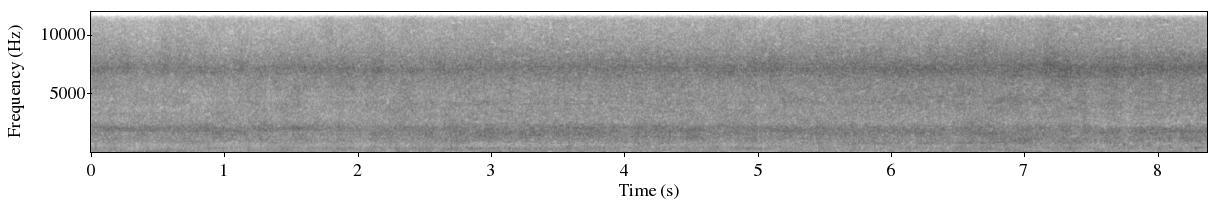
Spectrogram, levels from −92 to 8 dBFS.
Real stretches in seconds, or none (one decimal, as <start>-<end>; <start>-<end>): 2.8-4.5; 5.3-6.5; 7.5-8.4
